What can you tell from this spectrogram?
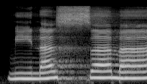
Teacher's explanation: maka mimnya dipanjangkan boleh empat boleh lima harakat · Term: mad wajib muttasil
